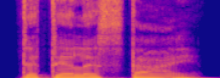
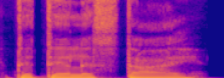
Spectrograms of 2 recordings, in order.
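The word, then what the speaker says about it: τετέλεσται: A palavra, e eu ouvi essa palavra pronunciada de várias maneiras, mas eu vou pronunciar como a ouvi mais frequentemente, que é tetelestai.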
